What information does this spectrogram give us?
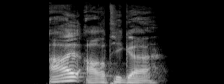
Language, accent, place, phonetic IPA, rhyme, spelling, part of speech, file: German, Germany, Berlin, [ˈaːlˌʔaːɐ̯tɪɡɐ], -aːlʔaːɐ̯tɪɡɐ, aalartiger, adjective, De-aalartiger.ogg
- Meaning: inflection of aalartig: 1. strong/mixed nominative masculine singular 2. strong genitive/dative feminine singular 3. strong genitive plural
